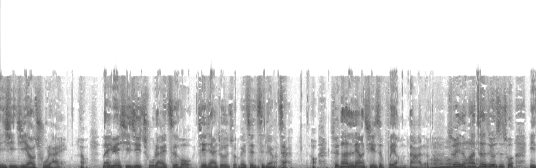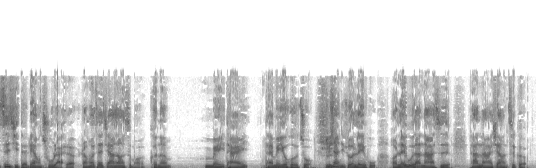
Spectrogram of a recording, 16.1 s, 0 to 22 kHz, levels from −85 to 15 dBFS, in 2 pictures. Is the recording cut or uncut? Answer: cut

